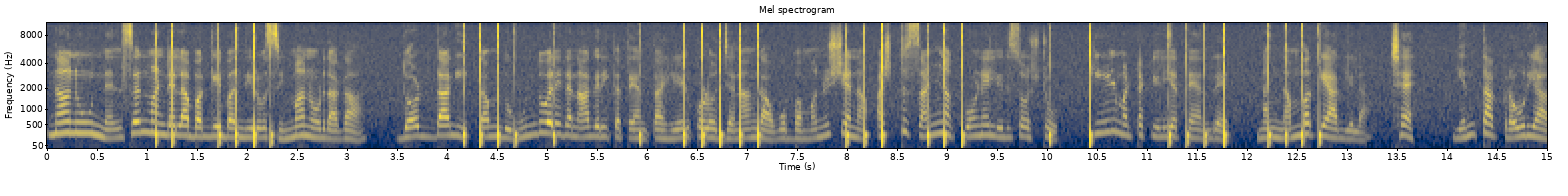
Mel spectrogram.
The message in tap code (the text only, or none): I QENAT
